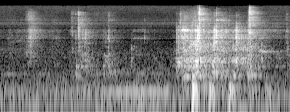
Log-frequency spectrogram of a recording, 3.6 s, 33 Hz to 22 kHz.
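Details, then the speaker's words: Kohler-engined Craftsman mower, being serviced with no brake fitted: a couple of quick pulls spin the engine over with dry chuffs but it never catches; crank, no start, no spark at the plug. "1, 2, 3, 4. No spark. No go. Nothing."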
